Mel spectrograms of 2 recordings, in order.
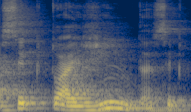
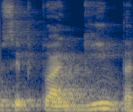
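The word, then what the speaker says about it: Septuaginta: romano, se refere a Septoaginta ou Septoaguinta, melhor pronunciando, que é a tradução para o do hebraico para o grego, nós já falamos dela várias vezes.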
